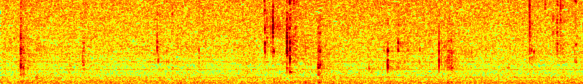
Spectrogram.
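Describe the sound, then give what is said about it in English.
Steady chewing with scattered crisp crunches as someone bites through a soft cupcake topped with hard, crunchy sugary round sprinkles and maple-leaf decorations, repeated bites spaced irregularly over a low background hum. “it's got sugar stuff on it. Okay. And it's hard and it's crunchy.”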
